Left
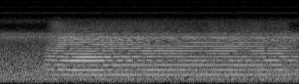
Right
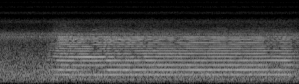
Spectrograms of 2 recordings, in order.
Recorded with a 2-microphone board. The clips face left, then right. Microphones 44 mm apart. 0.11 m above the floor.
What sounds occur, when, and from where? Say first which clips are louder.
0.4 s a trumpet: left 3 dB; 75° left (ahead or behind), 7 m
